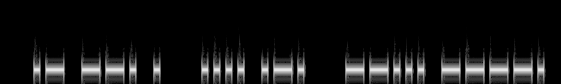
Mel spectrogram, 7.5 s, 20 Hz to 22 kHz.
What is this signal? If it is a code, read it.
Morse code, heard as a keyed tone, about 15 wpm, 700 Hz. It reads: AGE HR 79
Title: Practice QSO - Exchange 3 - More Info - 15wpm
